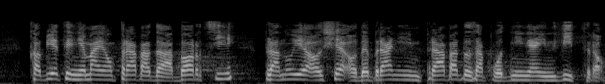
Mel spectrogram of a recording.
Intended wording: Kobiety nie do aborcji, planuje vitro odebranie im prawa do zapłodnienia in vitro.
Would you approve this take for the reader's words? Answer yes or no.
no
